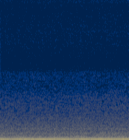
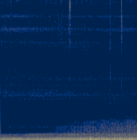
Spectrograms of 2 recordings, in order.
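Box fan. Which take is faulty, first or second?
second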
